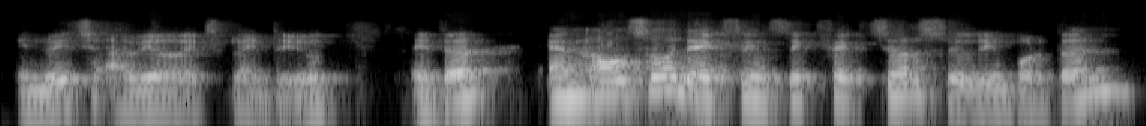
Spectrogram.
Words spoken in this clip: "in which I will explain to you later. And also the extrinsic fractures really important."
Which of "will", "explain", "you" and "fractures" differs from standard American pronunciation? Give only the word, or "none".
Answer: fractures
